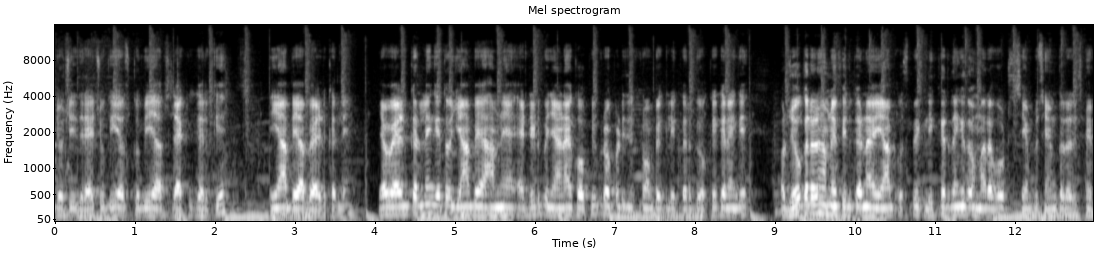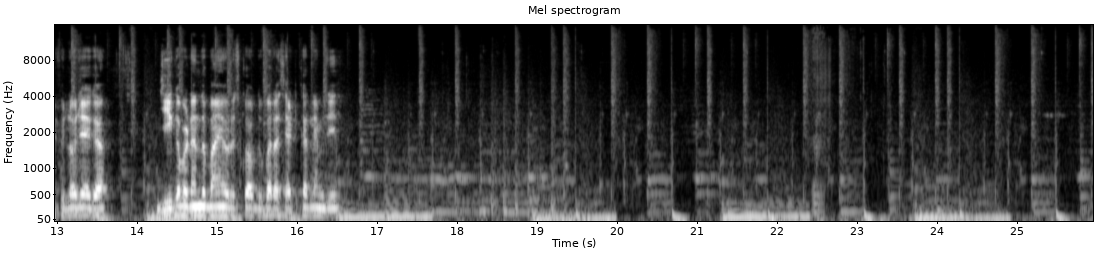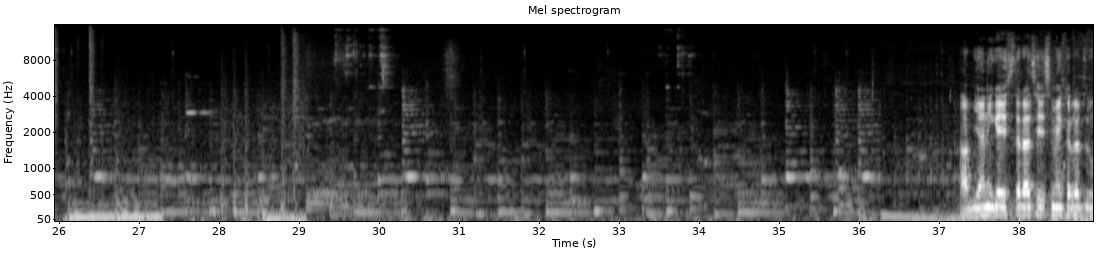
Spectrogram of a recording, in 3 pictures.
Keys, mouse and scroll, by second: 0.9 Delete, 3.5 click, 4.1 Escape, 4.8 click, 10.8 click, 12.1-12.7 scroll down 1, 12.7 F2, 12.9 click, 14.2 g, 15.1 scroll down 1, 16.9 click, 18.1 F2, 18.3 click, 23.2 F2, 23.3 click, 36.2 ctrl+space, 36.5 scroll down 1, 36.8 F2, 37.0 click, 37.4 Escape, 37.7 click.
